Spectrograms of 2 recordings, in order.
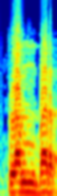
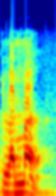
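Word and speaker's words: plumber: போட்டு இருக்காங்க பிளம்பிங் office பிளம்பிங் work under taken பிளம்பர் அப்படின்னு தமிழ்ல எழுதி போட்டு இருக்காங்க பிளம்பர் என்று உச்சரி பிளம்மர் ரைட் பிளம்மர் ரைட் இனி மறக்காதுன்னு நினைக்கிறேன் சும்மா தைரியமா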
